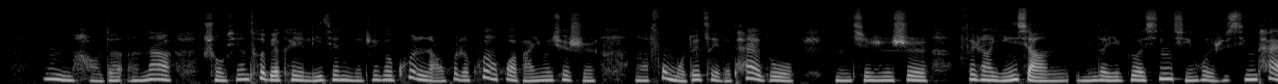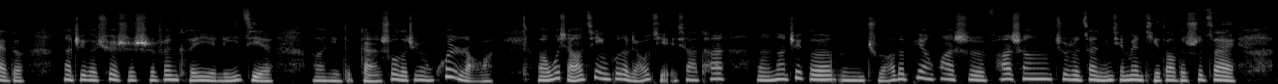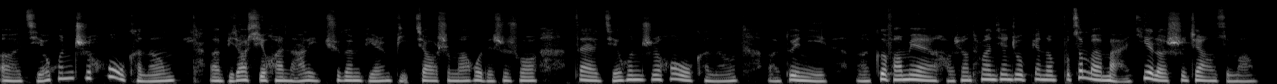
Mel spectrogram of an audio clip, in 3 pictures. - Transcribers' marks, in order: none
- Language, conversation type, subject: Chinese, advice, 我怎样在变化中保持心理韧性和自信？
